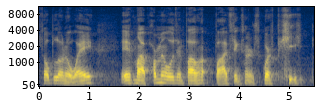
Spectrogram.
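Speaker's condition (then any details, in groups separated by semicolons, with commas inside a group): Friedreich's ataxia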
